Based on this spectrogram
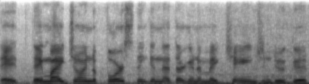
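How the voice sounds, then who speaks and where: Noticeable background noise fills the recording. Through it, a man talks at a fairly high pitch. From San Diego, California. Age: 40s. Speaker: copwatch videographer. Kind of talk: street conversation. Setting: outdoors on the street.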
